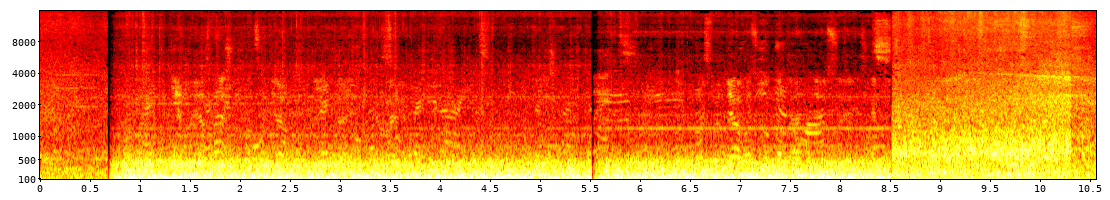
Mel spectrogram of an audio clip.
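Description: Airliner cabin noise in flight: a loud, steady low rumble of jet engines and airflow heard from inside the cabin. Near the end it cuts abruptly to broader city street noise.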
